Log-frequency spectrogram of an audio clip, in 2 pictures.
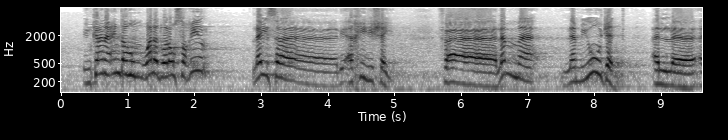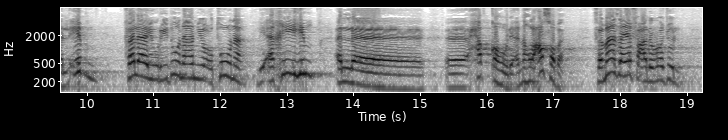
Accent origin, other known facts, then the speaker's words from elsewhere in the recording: Egypt; سواء عندنا في مصر في وجه البحري أو الوجه القبلي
